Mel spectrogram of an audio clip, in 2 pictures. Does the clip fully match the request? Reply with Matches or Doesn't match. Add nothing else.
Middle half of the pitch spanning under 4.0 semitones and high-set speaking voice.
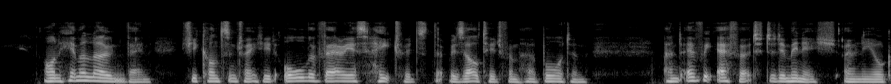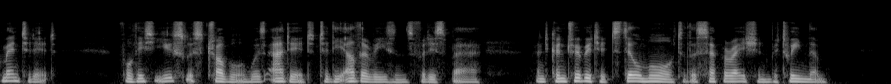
Doesn't match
